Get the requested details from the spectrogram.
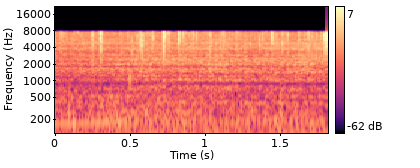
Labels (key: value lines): label: anthrophony, boat engine
recorder: SoundTrap 300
